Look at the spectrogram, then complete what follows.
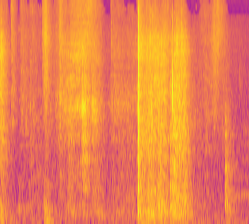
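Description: A flat MDF board being set down and slid across an aluminium CNC router frame: scraping and sliding with a single sharp knock a little past halfway.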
